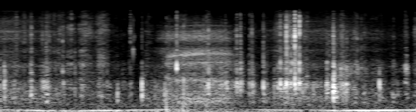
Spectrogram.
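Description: A clear plastic blister pack being peeled open and handled, its card backing tearing away, with irregular crinkling and small plastic clicks and crackles throughout.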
